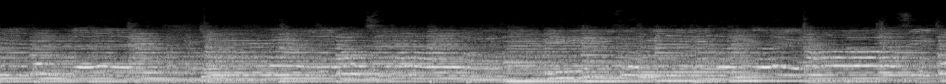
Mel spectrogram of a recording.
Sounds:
music, guitar, musical instrument

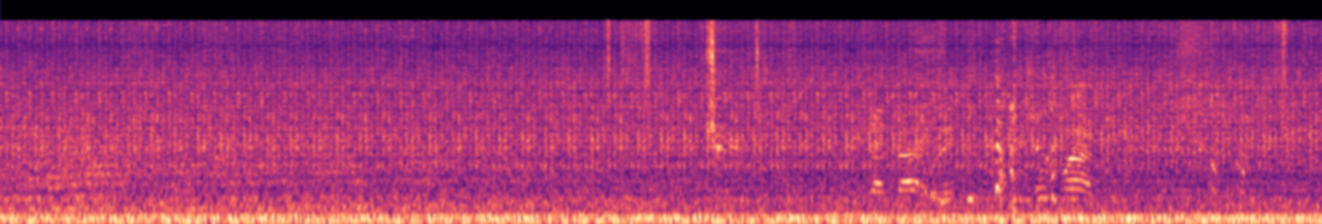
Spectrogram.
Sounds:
ice cream van

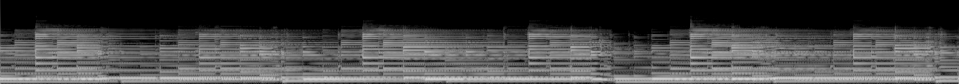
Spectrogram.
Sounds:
musical instrument, effects unit, guitar, music, electric guitar, plucked string instrument, bass guitar

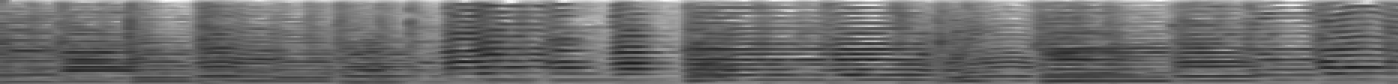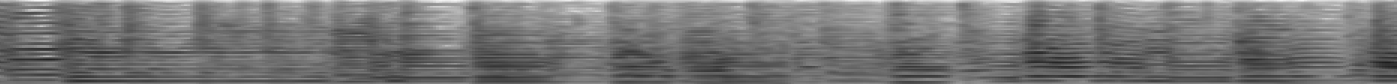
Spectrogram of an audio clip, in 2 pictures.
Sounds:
musical instrument, fiddle, music

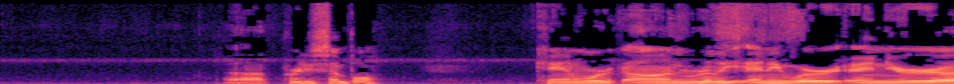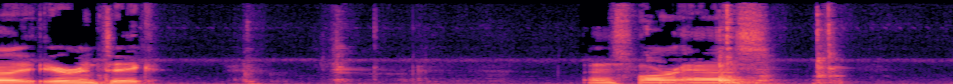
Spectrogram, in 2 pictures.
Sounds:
speech

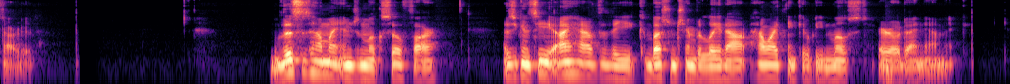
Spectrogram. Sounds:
speech, monologue

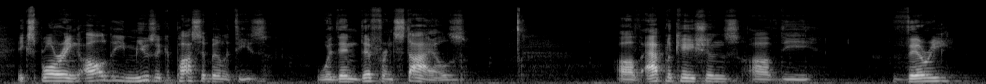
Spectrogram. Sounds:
speech

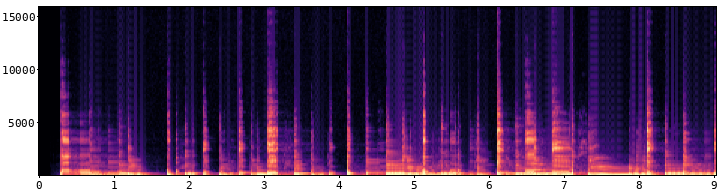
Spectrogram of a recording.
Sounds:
music, bass guitar, musical instrument, playing bass guitar, guitar, plucked string instrument

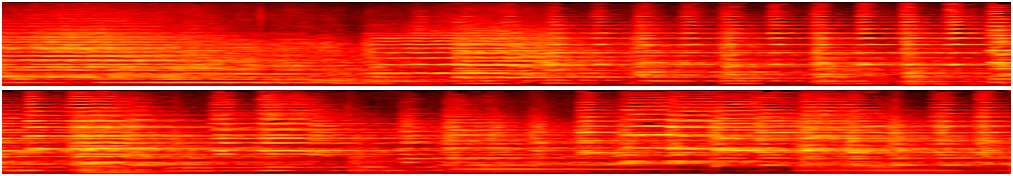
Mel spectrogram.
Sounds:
music

